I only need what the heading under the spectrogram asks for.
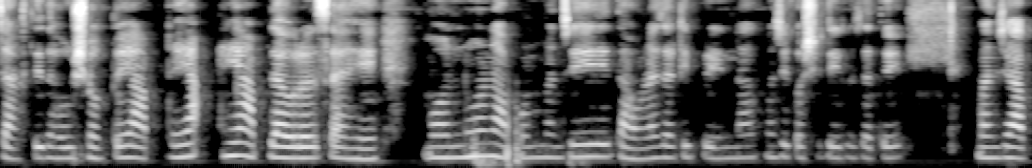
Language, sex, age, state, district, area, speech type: Marathi, female, 30-45, Maharashtra, Wardha, rural, spontaneous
